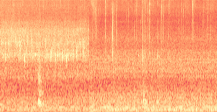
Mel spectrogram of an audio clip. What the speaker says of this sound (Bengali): ডিম ভাজার তেলেই আমি রান্নাটা করে নেব। আদা, পেঁয়াজ, রসুনের পেস্টটা আমি দিয়ে দিলাম।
